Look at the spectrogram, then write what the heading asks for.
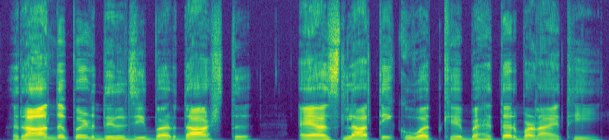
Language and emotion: Sindhi, neutral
